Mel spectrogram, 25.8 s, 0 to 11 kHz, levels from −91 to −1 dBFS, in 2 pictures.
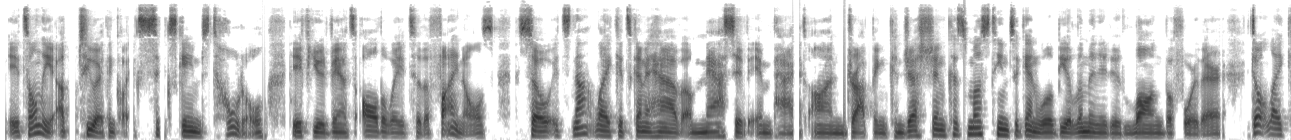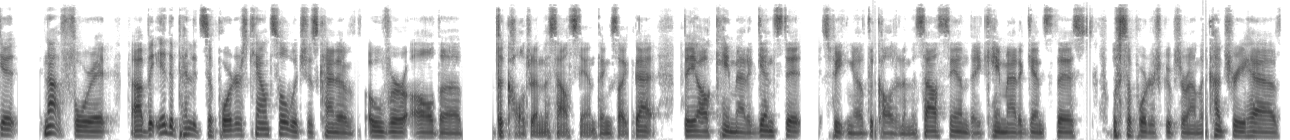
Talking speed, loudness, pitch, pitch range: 220 wpm, -25 LUFS, 100 Hz, 90-115 Hz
